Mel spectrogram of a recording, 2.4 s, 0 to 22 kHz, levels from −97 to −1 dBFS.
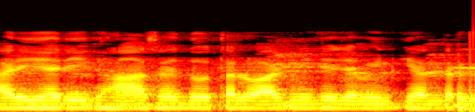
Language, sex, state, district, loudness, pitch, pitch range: Hindi, male, Punjab, Kapurthala, -17 LUFS, 105 Hz, 100-105 Hz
